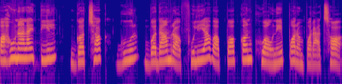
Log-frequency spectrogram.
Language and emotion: Nepali, neutral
